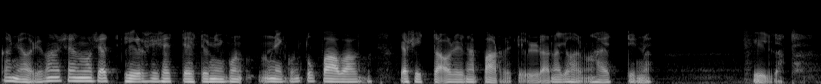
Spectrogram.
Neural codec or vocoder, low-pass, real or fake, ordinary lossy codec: none; 5.4 kHz; real; none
